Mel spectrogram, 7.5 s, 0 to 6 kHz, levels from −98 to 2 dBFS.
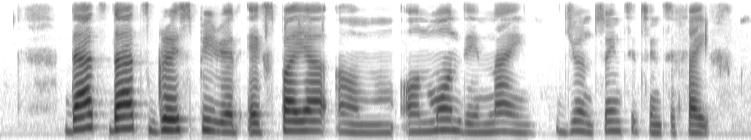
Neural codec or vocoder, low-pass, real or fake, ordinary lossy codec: none; 5.4 kHz; real; none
